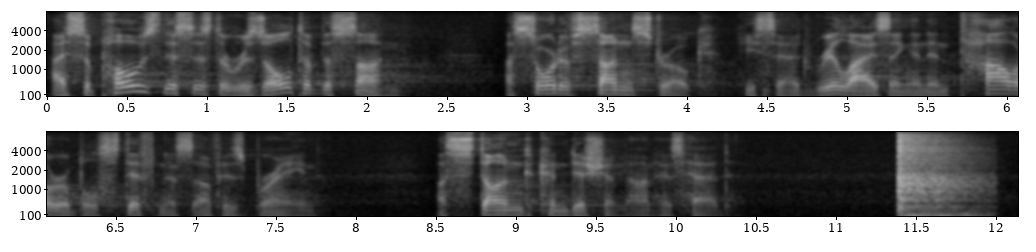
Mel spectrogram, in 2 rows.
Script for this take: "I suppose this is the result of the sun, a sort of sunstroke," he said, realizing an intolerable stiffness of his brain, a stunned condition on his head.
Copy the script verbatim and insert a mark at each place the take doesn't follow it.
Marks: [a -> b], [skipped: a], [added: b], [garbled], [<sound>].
"I suppose this is the result of the sun, a sort of sunstroke," he said, realizing an intolerable stiffness of his brain, a stunned condition on his head. [thud]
